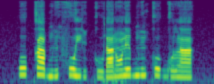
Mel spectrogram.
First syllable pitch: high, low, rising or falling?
high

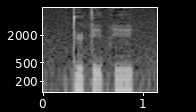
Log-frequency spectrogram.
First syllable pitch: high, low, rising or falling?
high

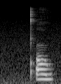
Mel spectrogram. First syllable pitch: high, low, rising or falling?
high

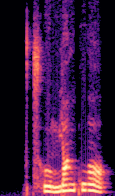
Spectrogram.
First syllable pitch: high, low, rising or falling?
low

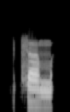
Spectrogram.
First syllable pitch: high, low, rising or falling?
low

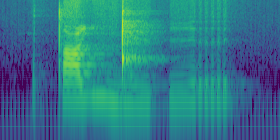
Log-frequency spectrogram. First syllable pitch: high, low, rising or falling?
rising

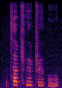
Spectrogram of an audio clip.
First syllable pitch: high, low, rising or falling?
high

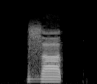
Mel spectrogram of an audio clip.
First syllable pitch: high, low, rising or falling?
low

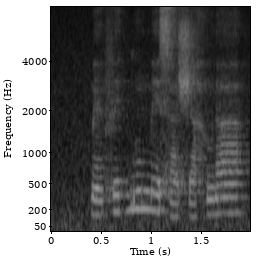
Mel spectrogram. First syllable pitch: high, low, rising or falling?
low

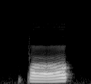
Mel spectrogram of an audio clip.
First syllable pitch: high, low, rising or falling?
rising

